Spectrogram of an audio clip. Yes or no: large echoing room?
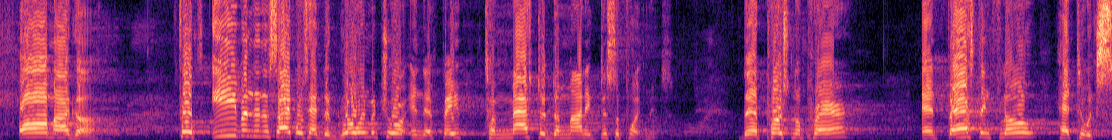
yes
